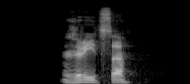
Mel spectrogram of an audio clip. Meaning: female equivalent of жрец (žrec): priestess (in a pagan religion)
- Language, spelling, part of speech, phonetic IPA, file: Russian, жрица, noun, [ˈʐrʲit͡sə], Ru-жрица.ogg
